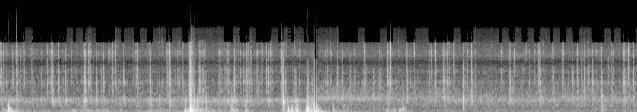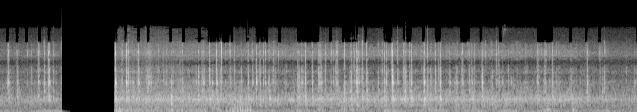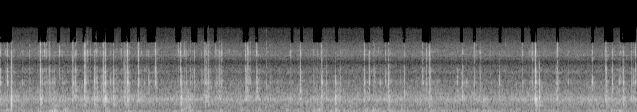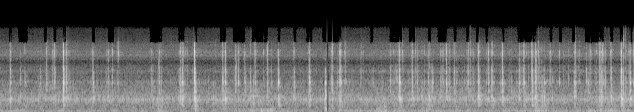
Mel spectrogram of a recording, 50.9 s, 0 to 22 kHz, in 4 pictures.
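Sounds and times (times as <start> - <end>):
raindrops tapping hard surface: 0.0 - 14.0
steady rain hiss: 0.0 - 14.0, 15.0 - 50.9.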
